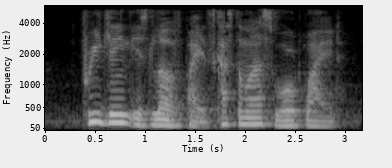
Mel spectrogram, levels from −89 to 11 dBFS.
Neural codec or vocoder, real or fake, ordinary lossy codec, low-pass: none; real; AAC, 32 kbps; 5.4 kHz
